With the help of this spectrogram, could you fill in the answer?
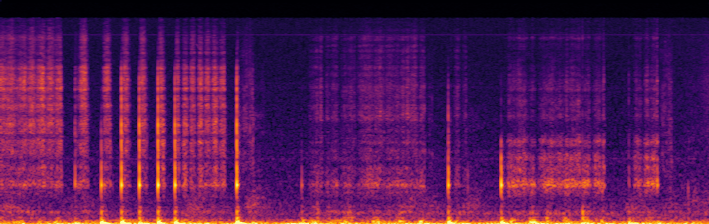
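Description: A hand draws with a stick of pink chalk on a flat black chalkboard that already has a flower drawing on it, rubbing and scratching the tip across the surface in short strokes and dots. Bursts of dry, bright scratching alternate with sharp little taps and brief pauses over a steady low rumble.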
